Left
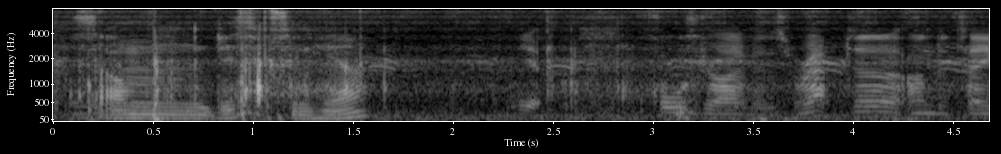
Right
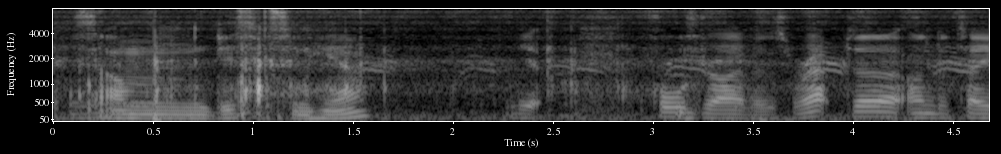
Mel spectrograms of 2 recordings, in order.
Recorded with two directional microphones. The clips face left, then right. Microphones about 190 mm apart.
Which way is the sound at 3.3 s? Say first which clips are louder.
Right 9 dB; 45° right (ahead or behind).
